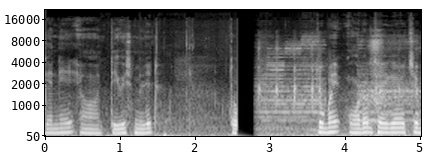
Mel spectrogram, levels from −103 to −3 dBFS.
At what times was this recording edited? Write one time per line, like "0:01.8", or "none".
0:02.6

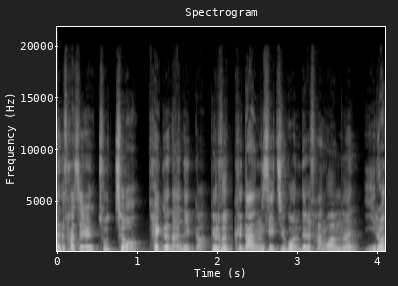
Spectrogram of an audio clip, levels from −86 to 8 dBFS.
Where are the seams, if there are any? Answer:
none

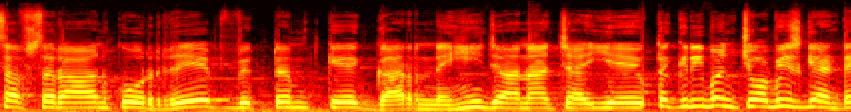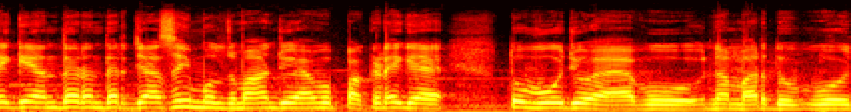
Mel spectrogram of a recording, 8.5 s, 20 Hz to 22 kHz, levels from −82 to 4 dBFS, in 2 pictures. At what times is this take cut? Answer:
0:03.2

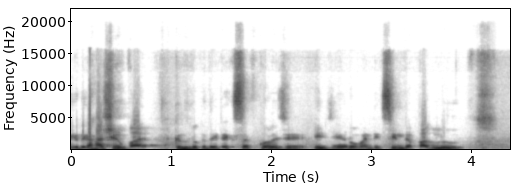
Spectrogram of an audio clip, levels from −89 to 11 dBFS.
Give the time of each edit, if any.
none

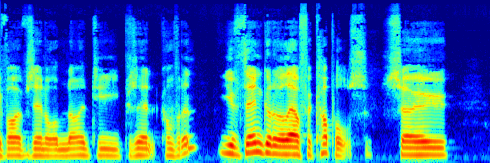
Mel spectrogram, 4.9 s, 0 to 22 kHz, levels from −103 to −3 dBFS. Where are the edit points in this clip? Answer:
0:02.1

